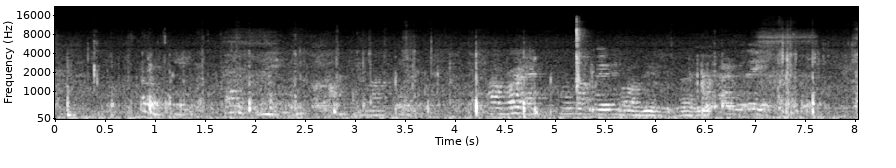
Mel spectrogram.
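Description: A young girl slurps a drink through a straw.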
